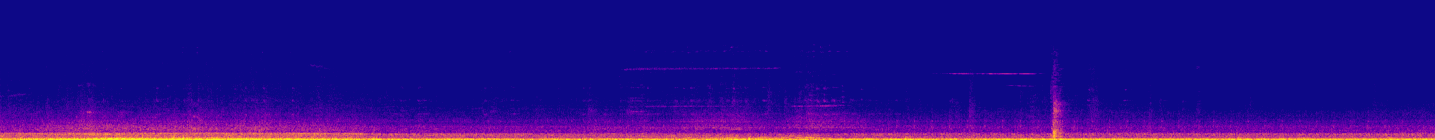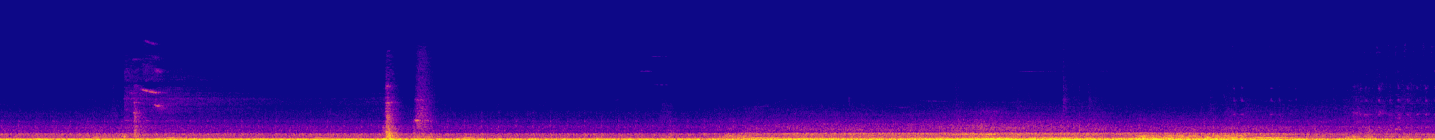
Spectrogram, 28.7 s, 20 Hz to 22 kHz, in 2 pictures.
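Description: A 2011 NABI 40-foot transit bus's Cummins ISL9 diesel engine and ZF Ecolife automatic transmission running, heard on board. The engine pulls harder at the start and again near the end, with a steady low hum in between. A few sharp clicks sound in the middle.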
